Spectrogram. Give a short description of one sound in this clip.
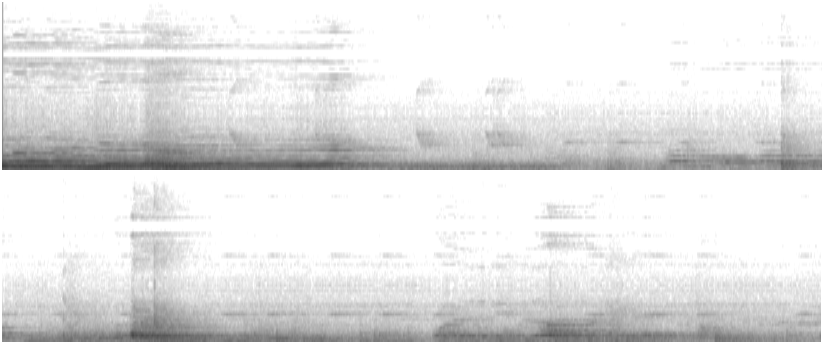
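Young children sing together.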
